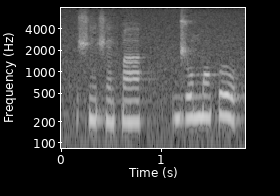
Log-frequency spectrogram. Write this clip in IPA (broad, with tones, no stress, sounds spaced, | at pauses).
ʃ ĩ˨ ʃ ɛ̃˨ k͡p ã˧ | d͡ʒ o˦ m ɔ̃˦ k o˦˨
